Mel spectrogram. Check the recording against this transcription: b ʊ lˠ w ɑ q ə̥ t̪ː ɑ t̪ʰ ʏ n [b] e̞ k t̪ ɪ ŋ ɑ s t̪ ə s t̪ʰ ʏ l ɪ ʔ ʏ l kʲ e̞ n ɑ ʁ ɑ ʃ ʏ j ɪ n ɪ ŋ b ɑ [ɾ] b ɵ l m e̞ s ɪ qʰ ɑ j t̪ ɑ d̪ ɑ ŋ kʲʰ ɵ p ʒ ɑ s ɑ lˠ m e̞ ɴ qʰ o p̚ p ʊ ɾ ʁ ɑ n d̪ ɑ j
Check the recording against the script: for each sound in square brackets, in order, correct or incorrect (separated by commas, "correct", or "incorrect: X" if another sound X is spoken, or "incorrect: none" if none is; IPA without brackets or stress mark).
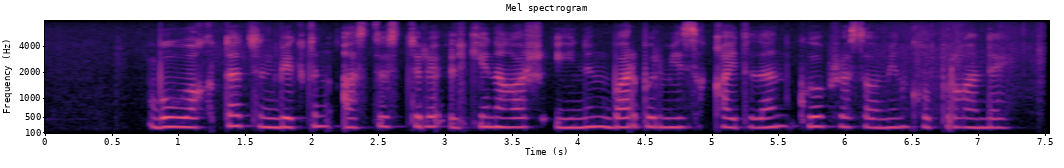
correct, correct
